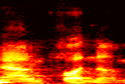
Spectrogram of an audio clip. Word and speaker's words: Adam Putnam: election wasn't that adam putnam is how you pronounce his name adam putnam yeah and he's just a typical good old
